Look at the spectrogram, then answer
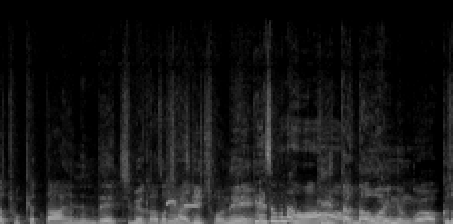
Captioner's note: agreeing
